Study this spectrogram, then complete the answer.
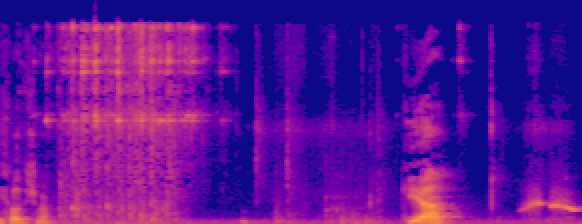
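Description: A dog's claws click on a tiled floor as it walks away.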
